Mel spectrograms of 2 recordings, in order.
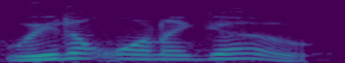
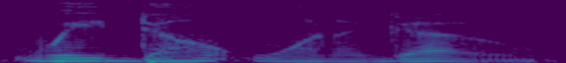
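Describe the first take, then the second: First: Put-on higher, childish whine; mock-whiny Israelites refusing God; whiny refusal. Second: Low, soft, sad echo of the refusal; God softly recalling the people's refusal; quiet quoted refusal. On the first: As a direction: sulk like a kid refusing. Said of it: "And they're like". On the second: Retold or imitated. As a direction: let it fall quietly, disappointed. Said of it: "And you said".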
